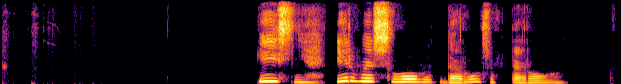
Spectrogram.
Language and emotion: Russian, sad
